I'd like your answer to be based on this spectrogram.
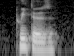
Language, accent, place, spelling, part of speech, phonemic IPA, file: French, France, Lyon, twitteuse, noun, /twi.tøz/, LL-Q150 (fra)-twitteuse.wav
- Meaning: female equivalent of twitteur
